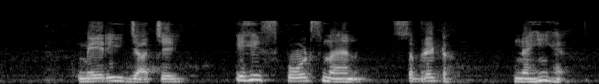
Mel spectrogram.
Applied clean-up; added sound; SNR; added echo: none; none; none; none.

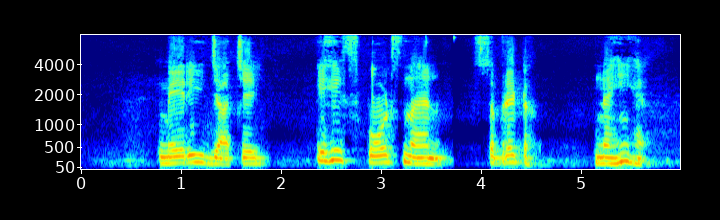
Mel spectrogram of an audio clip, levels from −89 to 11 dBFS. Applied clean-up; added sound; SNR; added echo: neural mask model Resemble Enhance denoiser.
